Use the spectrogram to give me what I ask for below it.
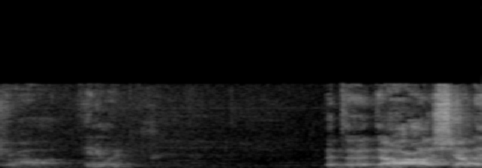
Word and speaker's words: Rahab: Only Rahab, and we call her Rahab just because it's easier to say, but if you're pronouncing that properly, it's Rahab.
